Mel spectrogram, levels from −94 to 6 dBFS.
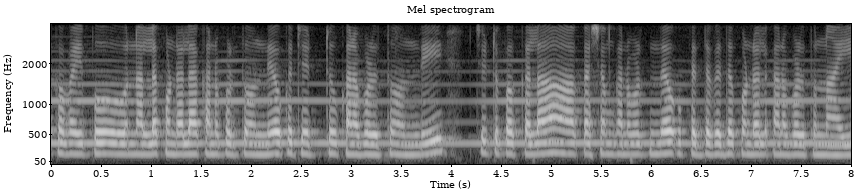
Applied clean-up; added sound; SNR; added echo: none; Wind instrument, woodwind instrument; 10 dB; none.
